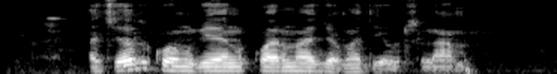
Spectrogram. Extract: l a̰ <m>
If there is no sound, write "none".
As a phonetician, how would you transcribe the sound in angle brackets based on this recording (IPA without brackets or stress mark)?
m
